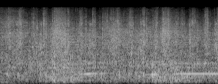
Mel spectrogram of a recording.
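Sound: rain falling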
